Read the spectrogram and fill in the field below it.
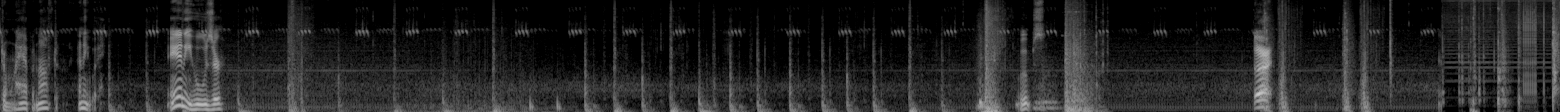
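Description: Footsteps thud steadily on wooden floors.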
